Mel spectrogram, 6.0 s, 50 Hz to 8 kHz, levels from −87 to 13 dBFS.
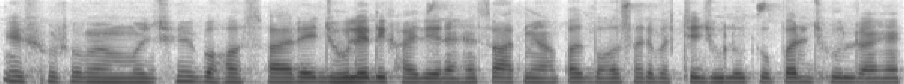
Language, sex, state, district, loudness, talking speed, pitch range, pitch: Hindi, male, Madhya Pradesh, Umaria, -19 LUFS, 240 wpm, 145-150 Hz, 150 Hz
